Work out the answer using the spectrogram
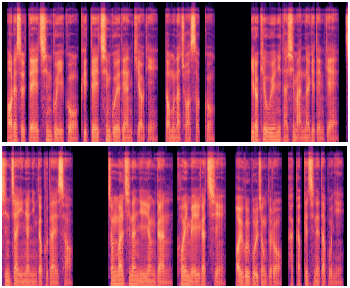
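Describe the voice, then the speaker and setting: Low-voiced man reading a horror story. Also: no echo, studio quality. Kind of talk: scripted narration of a first-person horror story.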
